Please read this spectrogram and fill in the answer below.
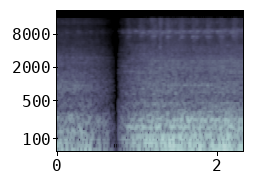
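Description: Mitsubishi Colt 1.3 petrol engine idling, heard from inside the cabin as a steady low rumble. The sound cuts out abruptly a little under a second in and comes back with the same rumble.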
